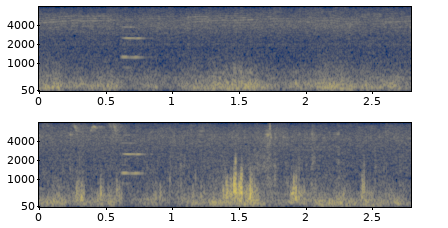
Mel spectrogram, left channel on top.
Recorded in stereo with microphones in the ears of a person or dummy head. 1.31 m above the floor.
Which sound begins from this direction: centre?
A flute, at 0.6 s.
